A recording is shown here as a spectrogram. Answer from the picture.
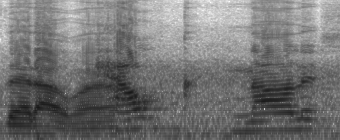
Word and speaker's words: Calcknowledge: Calcknowledge, like short for calculator, means you can count on me.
